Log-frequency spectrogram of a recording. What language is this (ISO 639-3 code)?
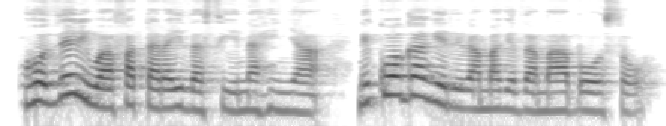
kik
